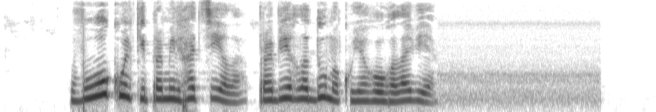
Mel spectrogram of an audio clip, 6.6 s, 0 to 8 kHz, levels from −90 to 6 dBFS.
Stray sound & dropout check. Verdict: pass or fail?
pass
